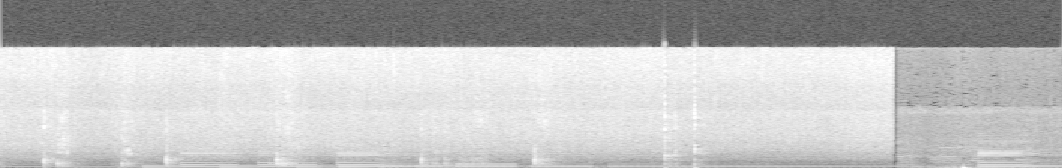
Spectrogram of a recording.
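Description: Diced radish and onion sizzling in an aluminium kadai while a steel ladle stirs, scraping and clicking against the pan, over soft background music. The sizzle stops suddenly about seven and a half seconds in, and a single loud thump follows.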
